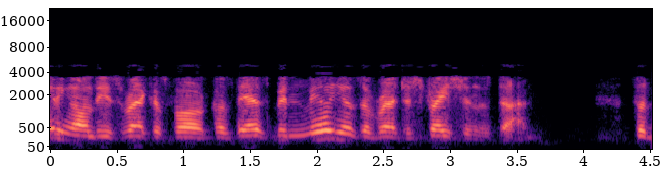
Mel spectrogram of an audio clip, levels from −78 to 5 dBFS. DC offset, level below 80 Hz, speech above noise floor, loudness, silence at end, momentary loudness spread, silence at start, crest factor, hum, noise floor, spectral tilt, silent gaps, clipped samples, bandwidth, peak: under 0.1%; -76 dBFS; 35 dB; -19 LUFS; 0 s; 6 LU; 0 s; 18 dB; none; -54 dBFS; -7 dB/octave; none; under 0.1%; 5.2 kHz; -2 dBFS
